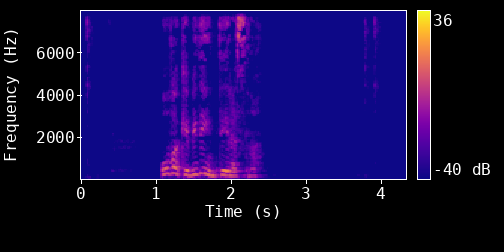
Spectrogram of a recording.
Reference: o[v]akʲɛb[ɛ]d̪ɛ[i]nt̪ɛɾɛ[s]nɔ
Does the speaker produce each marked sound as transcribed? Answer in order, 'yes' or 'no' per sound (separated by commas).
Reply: yes, no, yes, yes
